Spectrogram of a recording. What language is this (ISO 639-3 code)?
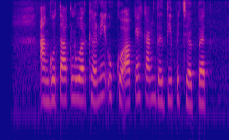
jav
